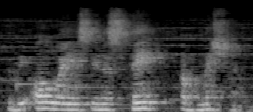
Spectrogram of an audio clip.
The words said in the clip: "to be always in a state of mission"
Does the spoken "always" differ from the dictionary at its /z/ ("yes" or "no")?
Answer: no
